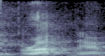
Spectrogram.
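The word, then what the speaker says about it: Brückner: suspect his name is christian brickner some say brockner but bruce i pronounced in german i speak german too and they found a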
